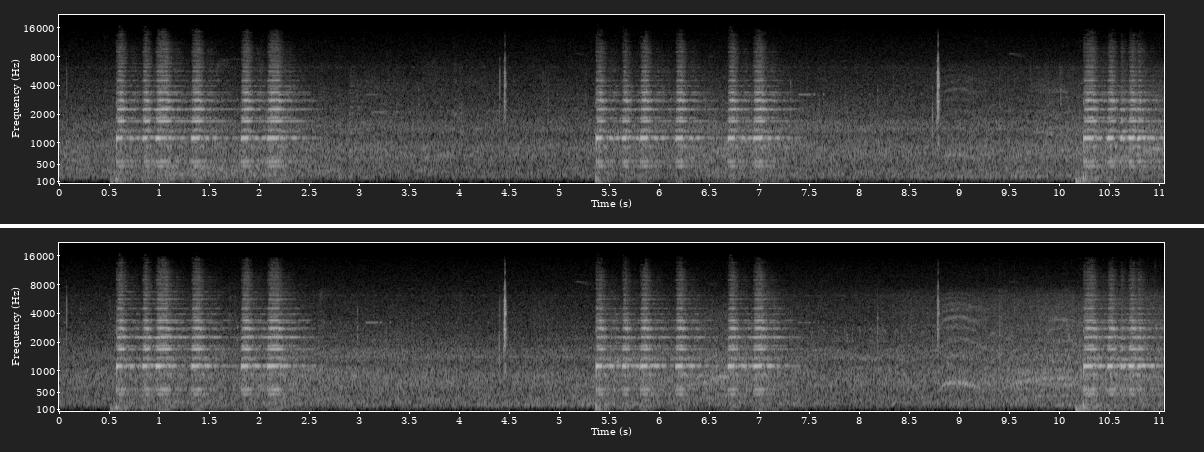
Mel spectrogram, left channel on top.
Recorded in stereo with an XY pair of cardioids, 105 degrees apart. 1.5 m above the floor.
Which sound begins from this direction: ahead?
A car horn, at 0.5 s.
